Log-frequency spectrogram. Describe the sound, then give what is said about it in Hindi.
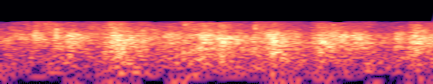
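An audience claps after being asked to applaud during a spiritual talk. The clapping is a dense, steady wash of many hands that holds at an even level for the whole stretch, with no voices standing out. “ऐसा ताली तो बजाओ ना”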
